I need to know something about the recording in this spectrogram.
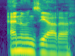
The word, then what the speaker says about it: Annunziata: Annunziata? Annunziata, yeah.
